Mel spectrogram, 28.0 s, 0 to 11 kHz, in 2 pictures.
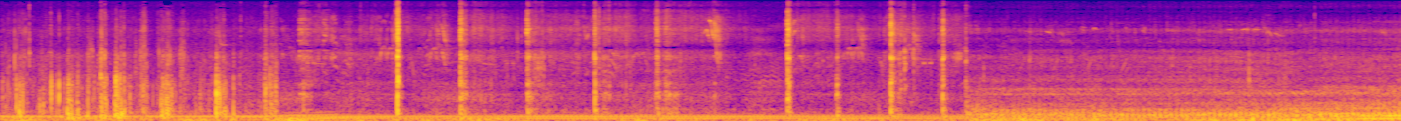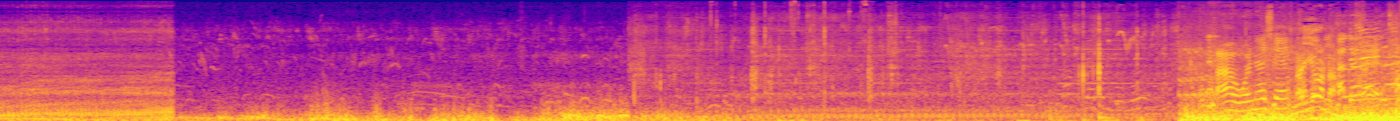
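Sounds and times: hoe chopping dry soil: 0.0 - 9.8
motorcycle engine running: 0.0 - 15.8, 20.6 - 27.0.

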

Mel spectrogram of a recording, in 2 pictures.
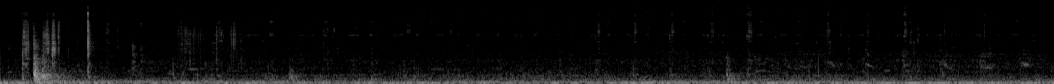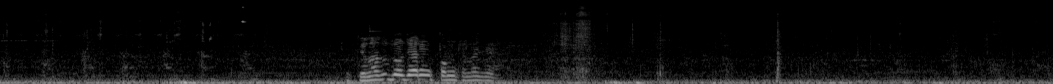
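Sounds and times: steady low hum: 0.0 - 21.0
light scraping and ticks: 0.2 - 13.9, 18.9 - 21.0.

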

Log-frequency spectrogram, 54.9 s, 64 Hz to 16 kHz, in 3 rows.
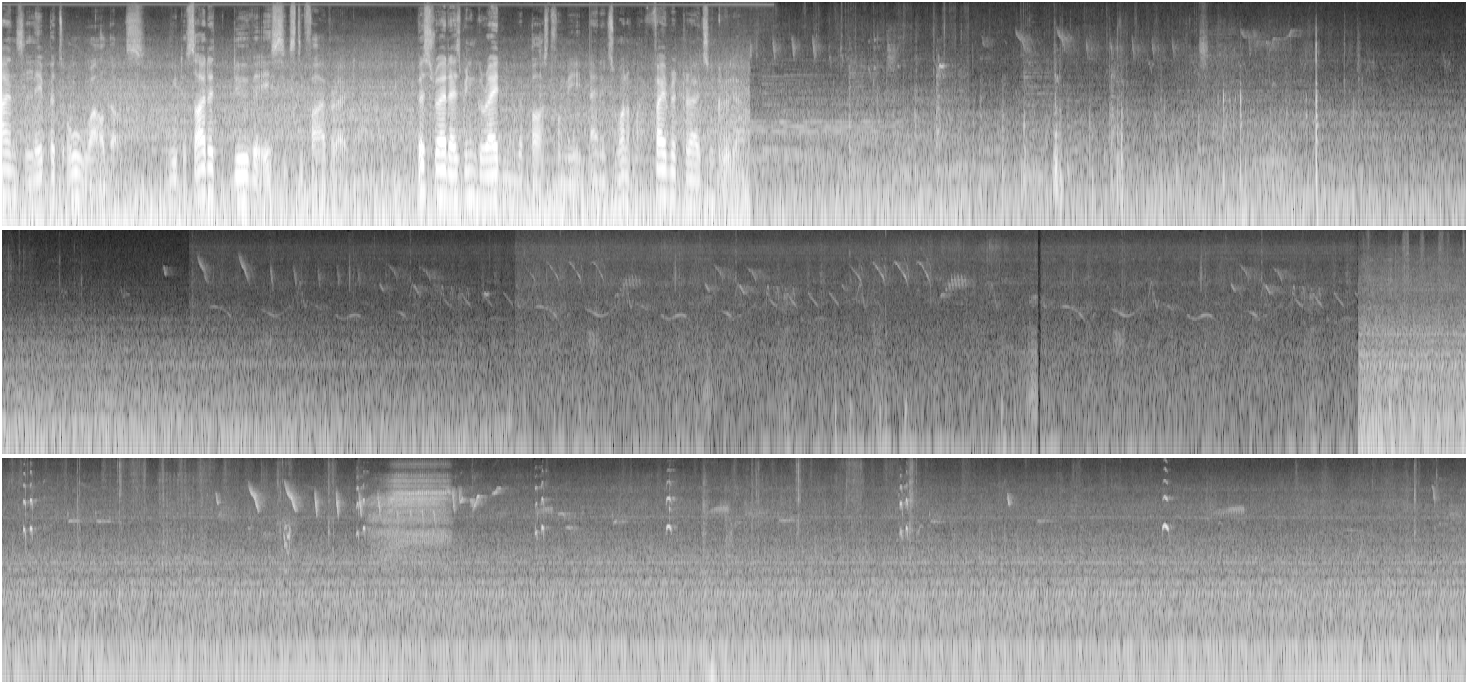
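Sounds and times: low steady hum: 0.0 - 25.8, 35.3 - 54.9
wild birds chirping: 0.0 - 54.9
short harsh burst: 41.2 - 42.3.

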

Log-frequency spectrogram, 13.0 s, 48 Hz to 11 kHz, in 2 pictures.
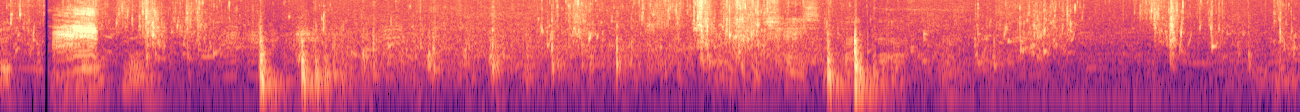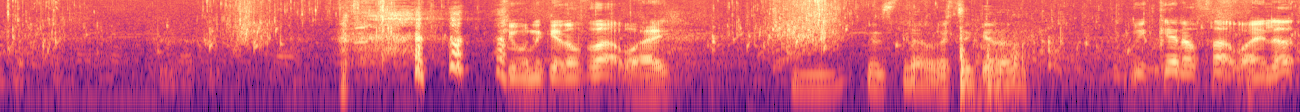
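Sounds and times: water splashing from oar strokes: 0.0 - 8.7, 9.7 - 13.0
oar knocking on rowboat: 0.3 - 6.8, 11.2 - 11.9.

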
